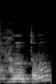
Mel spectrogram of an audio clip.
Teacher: قاعدہ نمبر 3 اظہار شفوی، میم ساکن کے بعد با اور میم کے علاوہ نہ با ہو نہ میم ہو، اس کے علاوہ کوئی بھی حرف، خاص طور سے جو حروف آتے وہ واو یا فا آتا تو میم کو ظاہر کر کے پڑھنا چاہیے، نہ گنہ ہوگا نہ اس میں اخفاء ہوگا، میم کو ظاہر کریں گے، جیسے ہم اردو زبان میں ہم تم کہتے ہیں۔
